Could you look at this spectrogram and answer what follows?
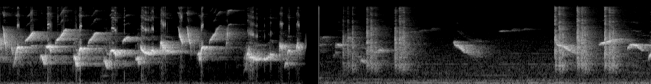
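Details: [8, 'Singing white-rumped shama, used as a lure to provoke other birds to answer: about three seconds of rapid repeated slurred whistles in a rolling sequence, then quieter clicks and isolated whistled notes.']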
